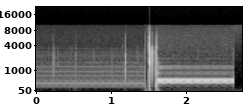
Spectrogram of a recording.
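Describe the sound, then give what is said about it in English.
A steady telephone line tone with a few sharp clicks, then a brief burst of noise before a louder, continuous lockout tone holds for about a second and stops abruptly, as an ESC telephone exchange puts the line on lockout after a coin collect instead of returning to dial tone. “This being an ESC, after the coin collect, instead of going back to dial tone, it put us on lockout.”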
